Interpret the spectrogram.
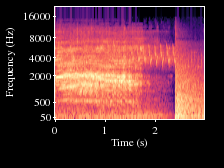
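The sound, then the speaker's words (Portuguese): A frightened bay horse rears up on its front legs near the finish line of a race, neighing loudly, a long shrill whinny that breaks into a quavering, descending trill, then cuts to a rough, noisy burst with no one talking. “Era a vitória certa, mas quando estava quase chegando na linha de chegada, o cavalo baio se assustou com alguma coisa empinou as patas dianteiras e.”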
